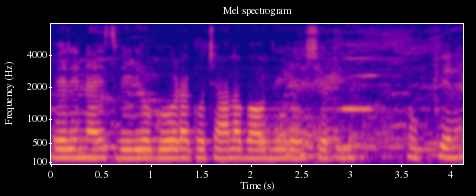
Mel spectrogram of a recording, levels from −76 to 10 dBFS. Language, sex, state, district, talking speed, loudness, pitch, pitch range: Telugu, female, Andhra Pradesh, Chittoor, 145 wpm, -15 LUFS, 185 Hz, 180-200 Hz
